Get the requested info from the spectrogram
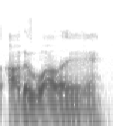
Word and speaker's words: Adewale: By the way, the first name is pronounced Adewale.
